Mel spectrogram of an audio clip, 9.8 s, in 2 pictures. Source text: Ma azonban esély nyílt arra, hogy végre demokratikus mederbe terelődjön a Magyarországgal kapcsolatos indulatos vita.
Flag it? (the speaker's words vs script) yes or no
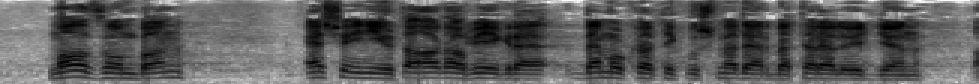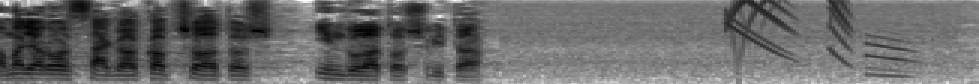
yes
